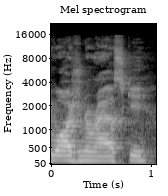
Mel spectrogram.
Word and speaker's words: Wojnarowski: According to Adrian Wojnarowski, I think that's how you pronounce his last name. – Yeah. – Wojnarowski.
